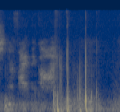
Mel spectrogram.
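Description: A woman whispering quietly, then a few short sharp taps and rustles in the second half.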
